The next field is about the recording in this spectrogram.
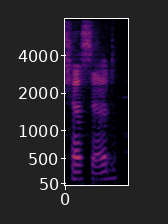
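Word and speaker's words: Chesed: it right yeah okay chessed is pronounced chessed my friend disagrees with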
